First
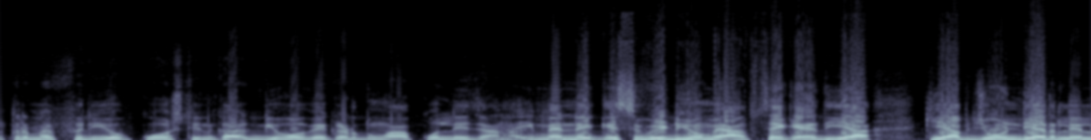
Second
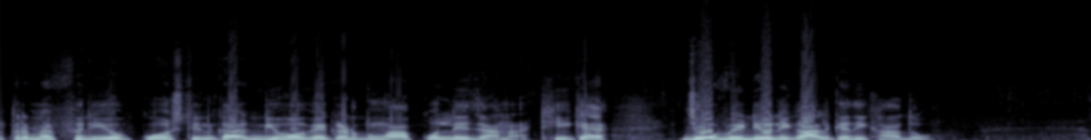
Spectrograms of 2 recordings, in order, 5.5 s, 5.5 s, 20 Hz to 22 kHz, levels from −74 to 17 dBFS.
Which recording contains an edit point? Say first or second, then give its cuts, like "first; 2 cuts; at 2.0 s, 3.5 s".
first; 1 cut; at 2.6 s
